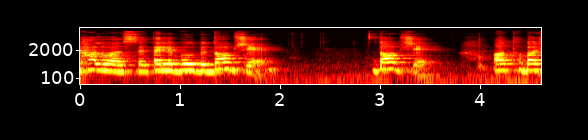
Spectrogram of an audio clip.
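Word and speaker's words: dobrze: সেক্ষেত্রে সে যদি বলে সে ভালো আছে, তাহলে বলবে দবজে, দবজে।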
